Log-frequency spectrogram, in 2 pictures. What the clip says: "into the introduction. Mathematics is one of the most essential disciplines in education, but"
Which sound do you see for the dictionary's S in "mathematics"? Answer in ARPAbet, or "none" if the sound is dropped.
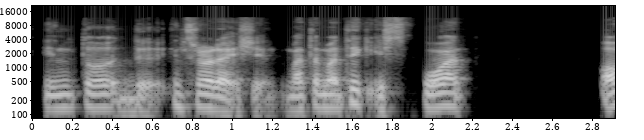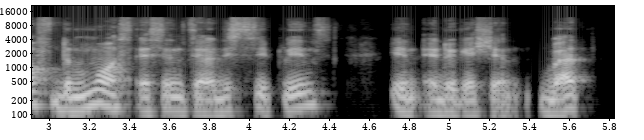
none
